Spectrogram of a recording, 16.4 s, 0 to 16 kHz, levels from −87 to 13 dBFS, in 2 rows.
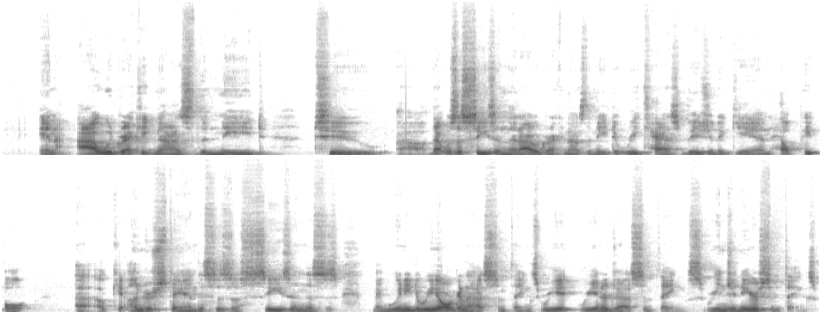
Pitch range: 85-105 Hz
